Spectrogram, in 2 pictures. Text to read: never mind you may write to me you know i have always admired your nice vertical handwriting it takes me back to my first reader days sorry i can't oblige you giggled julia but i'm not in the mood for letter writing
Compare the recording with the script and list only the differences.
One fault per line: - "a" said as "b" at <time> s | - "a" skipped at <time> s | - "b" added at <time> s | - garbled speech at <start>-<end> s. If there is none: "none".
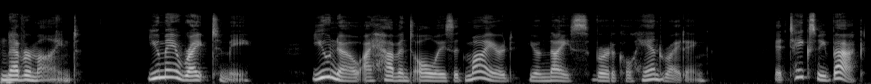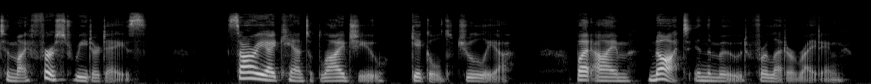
- "have" said as "haven't" at 3.7 s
